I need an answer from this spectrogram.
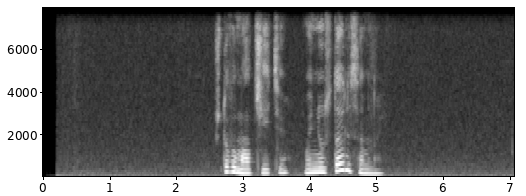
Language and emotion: Russian, sad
